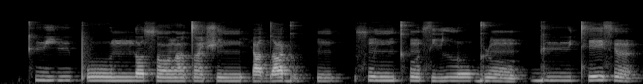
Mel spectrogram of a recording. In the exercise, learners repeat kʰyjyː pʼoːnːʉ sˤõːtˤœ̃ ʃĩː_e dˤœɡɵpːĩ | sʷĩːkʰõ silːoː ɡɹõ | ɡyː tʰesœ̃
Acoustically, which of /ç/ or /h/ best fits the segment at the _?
h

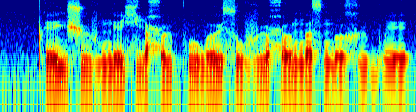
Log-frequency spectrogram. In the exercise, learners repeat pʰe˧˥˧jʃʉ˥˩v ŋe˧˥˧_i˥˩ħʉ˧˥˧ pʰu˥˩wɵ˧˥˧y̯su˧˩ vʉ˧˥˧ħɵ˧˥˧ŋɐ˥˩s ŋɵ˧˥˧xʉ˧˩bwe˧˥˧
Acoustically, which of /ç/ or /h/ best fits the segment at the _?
ç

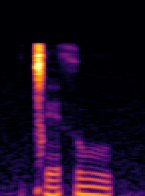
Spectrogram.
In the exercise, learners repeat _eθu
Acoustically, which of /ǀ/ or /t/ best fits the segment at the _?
ǀ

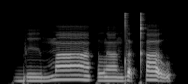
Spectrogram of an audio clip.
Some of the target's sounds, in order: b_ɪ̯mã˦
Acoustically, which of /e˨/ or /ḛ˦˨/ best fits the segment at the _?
e˨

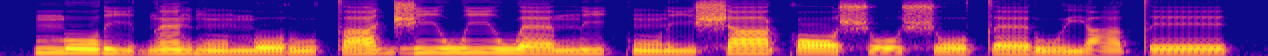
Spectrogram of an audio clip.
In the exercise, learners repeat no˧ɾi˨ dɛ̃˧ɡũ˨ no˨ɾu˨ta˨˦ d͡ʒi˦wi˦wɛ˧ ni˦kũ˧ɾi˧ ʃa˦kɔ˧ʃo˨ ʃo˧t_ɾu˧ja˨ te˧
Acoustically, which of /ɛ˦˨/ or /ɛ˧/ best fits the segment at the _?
ɛ˧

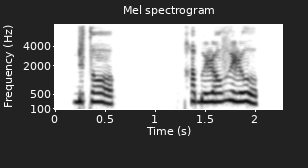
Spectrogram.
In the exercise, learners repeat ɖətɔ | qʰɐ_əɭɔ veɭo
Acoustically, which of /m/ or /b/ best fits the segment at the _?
b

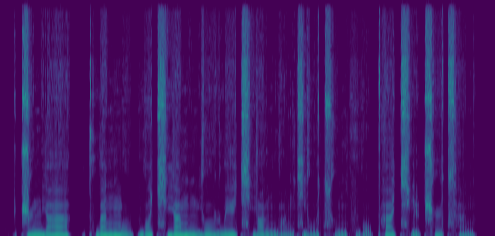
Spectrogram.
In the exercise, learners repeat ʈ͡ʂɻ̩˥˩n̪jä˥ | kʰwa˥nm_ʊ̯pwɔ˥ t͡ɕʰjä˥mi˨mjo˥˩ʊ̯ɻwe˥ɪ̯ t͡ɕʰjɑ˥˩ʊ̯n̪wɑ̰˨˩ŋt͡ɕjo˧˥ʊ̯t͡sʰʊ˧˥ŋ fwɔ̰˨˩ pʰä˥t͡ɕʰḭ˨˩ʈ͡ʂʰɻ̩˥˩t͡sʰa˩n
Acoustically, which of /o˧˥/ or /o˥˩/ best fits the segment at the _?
o˧˥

